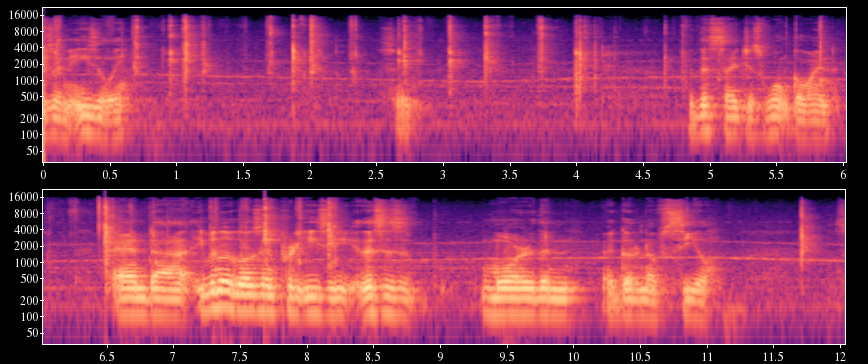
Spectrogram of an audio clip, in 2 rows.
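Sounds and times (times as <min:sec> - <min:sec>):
plastic pipe fittings clicking: 0:00.0 - 0:04.9.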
